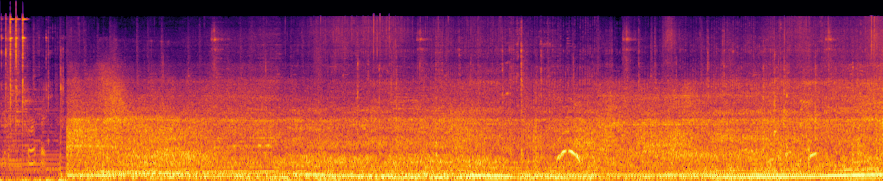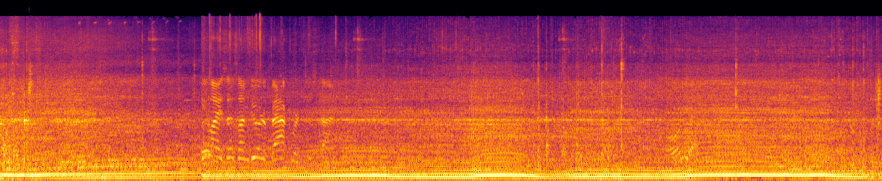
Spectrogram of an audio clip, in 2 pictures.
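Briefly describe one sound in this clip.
A utility vehicle engine idles and revs nearby as it drives over rough ground.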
